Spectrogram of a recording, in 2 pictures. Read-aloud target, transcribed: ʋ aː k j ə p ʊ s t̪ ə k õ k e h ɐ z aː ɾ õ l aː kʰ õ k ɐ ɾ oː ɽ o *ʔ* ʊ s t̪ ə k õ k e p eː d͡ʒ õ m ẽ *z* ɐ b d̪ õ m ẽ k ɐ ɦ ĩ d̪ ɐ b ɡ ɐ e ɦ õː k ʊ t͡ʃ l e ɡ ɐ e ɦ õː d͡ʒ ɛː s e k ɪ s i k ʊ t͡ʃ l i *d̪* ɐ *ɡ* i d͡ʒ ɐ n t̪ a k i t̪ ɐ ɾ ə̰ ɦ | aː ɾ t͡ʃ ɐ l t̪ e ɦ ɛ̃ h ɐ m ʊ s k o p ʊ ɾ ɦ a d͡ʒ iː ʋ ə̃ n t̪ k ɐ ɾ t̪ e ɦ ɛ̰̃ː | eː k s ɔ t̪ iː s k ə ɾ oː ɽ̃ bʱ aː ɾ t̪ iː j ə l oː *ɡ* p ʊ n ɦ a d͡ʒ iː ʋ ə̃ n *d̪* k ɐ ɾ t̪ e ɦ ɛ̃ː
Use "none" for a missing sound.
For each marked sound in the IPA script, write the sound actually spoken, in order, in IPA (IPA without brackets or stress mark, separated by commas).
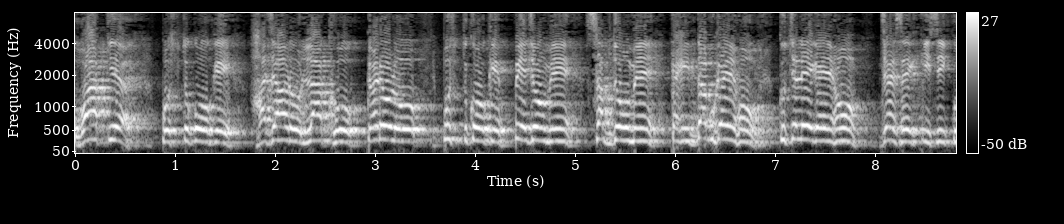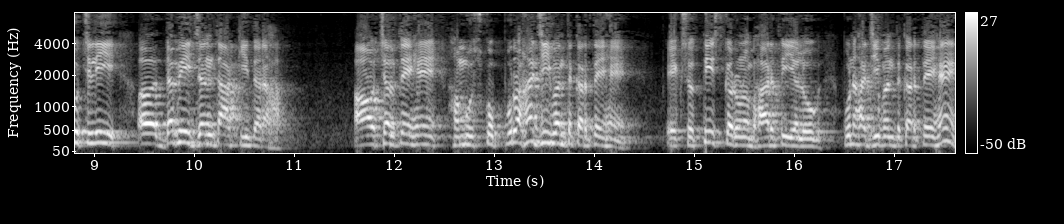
p, s, d̪, b, ɡ, t̪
